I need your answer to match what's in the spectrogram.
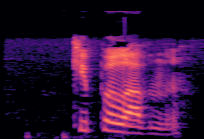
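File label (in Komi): "кипӧлавны", Komi, female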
